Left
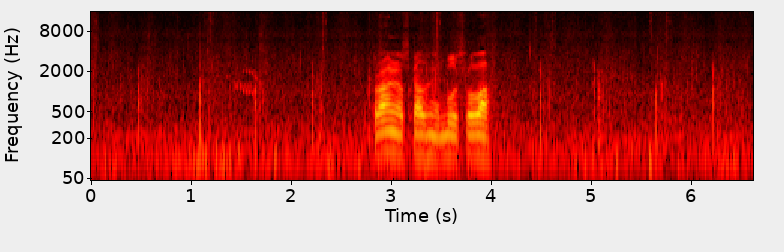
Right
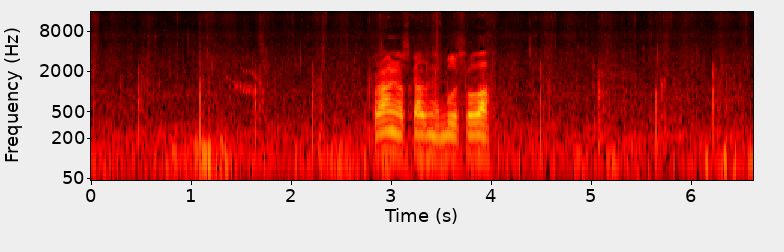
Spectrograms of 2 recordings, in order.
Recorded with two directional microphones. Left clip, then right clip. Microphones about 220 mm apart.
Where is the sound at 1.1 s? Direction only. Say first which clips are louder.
Right 1 dB; 5° left (ahead or behind).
